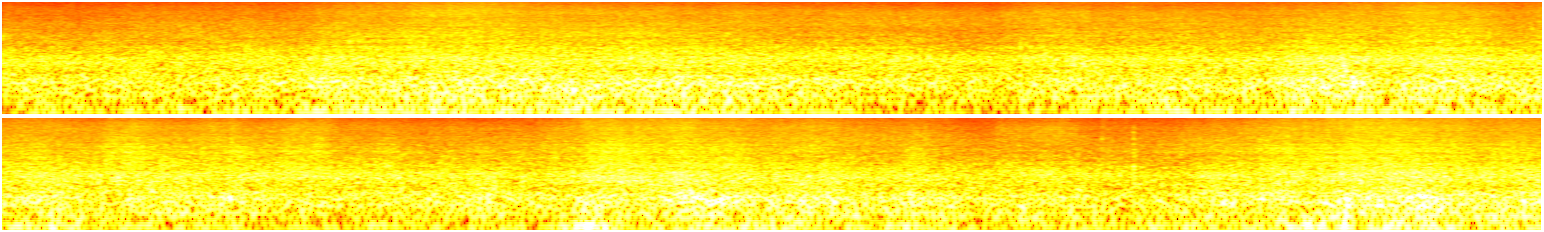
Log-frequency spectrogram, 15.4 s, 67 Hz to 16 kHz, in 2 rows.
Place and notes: city walls, Novigrad, Croatia - eavesdropping: rain, drops, waves, wind
slowly walking through the doors of city walls; umbrella, drops, rain; heavy wavy and windy situation
September 2012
